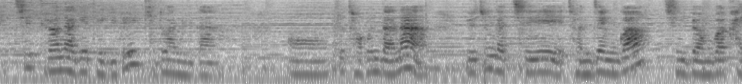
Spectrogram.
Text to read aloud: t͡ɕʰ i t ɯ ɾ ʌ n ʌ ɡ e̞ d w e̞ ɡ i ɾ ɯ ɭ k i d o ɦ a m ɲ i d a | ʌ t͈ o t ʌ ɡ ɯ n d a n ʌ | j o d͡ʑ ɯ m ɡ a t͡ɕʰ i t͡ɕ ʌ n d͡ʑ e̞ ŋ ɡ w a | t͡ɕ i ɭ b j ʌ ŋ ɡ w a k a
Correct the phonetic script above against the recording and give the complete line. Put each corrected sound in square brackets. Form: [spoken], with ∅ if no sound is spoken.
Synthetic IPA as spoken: t͡ɕʰ i t ɯ ɾ ʌ n [a] ɡ e̞ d w e̞ ɡ i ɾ ɯ ɭ k i d o ɦ a m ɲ i d a | ʌ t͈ o t ʌ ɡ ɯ n d a n [a] | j o d͡ʑ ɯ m ɡ a t͡ɕʰ i t͡ɕ ʌ n d͡ʑ e̞ ŋ ɡ w a | t͡ɕ i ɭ b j ʌ ŋ ɡ w a k a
